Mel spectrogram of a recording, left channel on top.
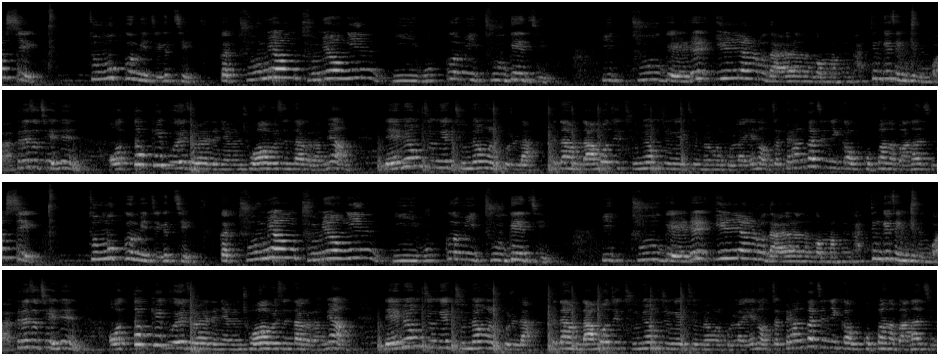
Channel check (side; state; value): both; normal; correlation 0.36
